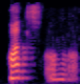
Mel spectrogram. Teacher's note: huruf tnya punya sifat mengalirkan nafas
